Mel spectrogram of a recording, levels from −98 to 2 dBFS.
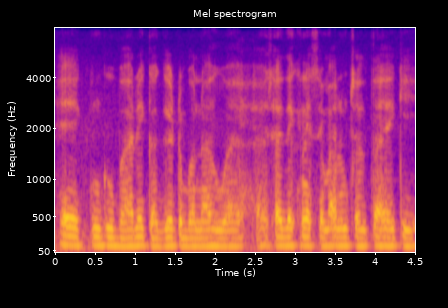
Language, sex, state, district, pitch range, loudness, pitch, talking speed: Hindi, male, Punjab, Pathankot, 110-115 Hz, -16 LUFS, 110 Hz, 185 wpm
